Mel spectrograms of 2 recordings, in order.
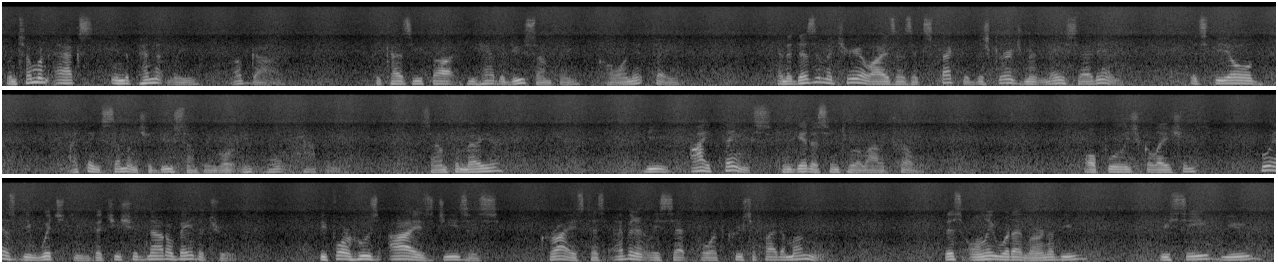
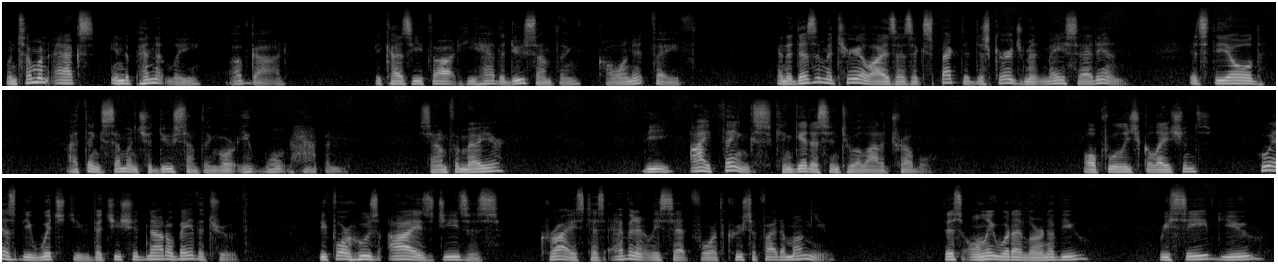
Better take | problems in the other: second | hiss; loud; throughout; 4 dB below the speech; faint in the second

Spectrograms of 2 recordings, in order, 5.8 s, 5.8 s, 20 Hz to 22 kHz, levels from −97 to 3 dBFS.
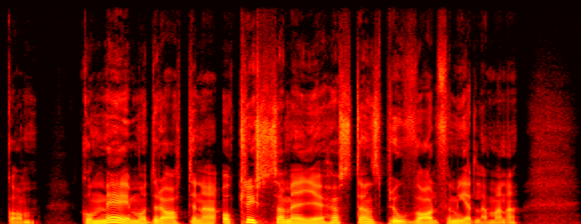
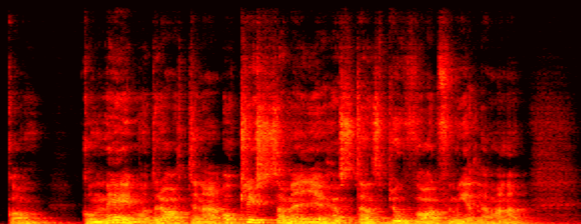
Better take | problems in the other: first | off-mic speech; far // room echo; slight; dies away in 0.6 s

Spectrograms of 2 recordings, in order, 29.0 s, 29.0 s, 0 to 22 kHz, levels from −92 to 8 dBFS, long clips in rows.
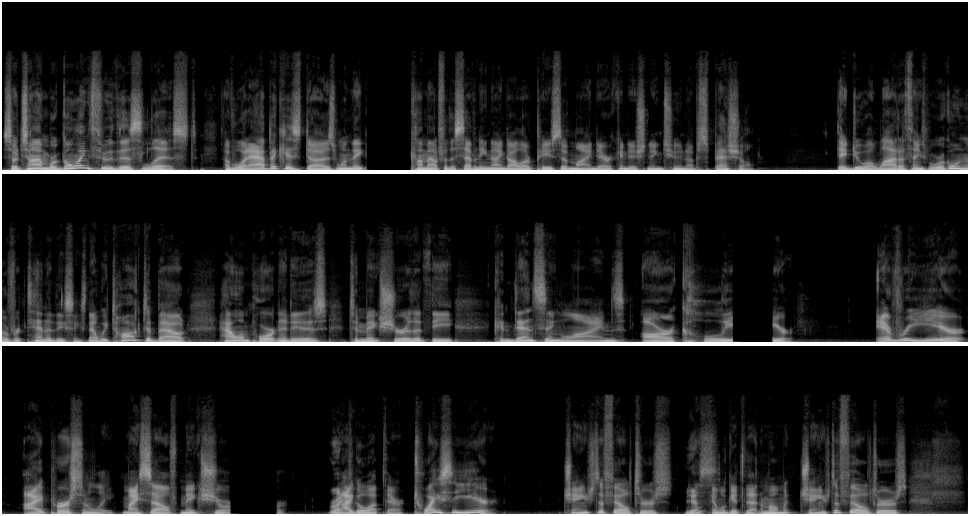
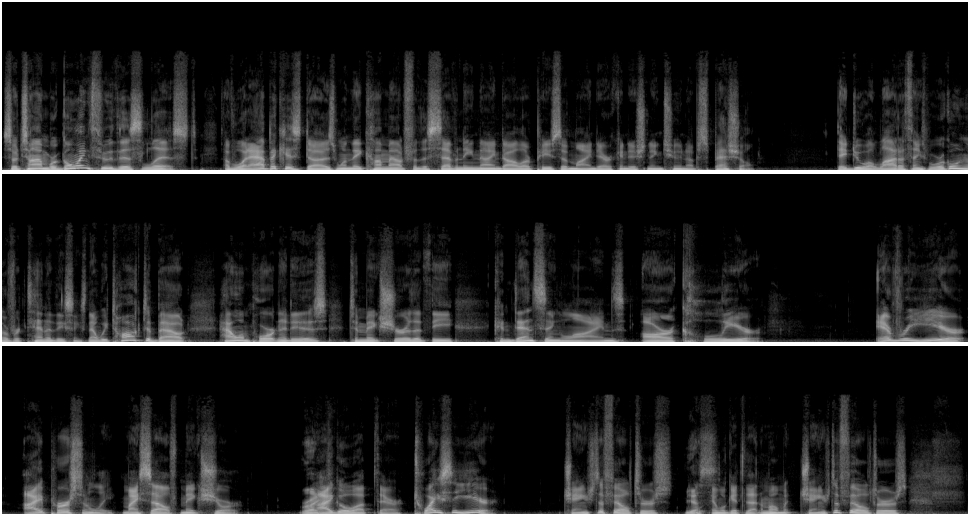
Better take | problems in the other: second | audio freezing; at 3.5 s, at 17 s and at 22 s

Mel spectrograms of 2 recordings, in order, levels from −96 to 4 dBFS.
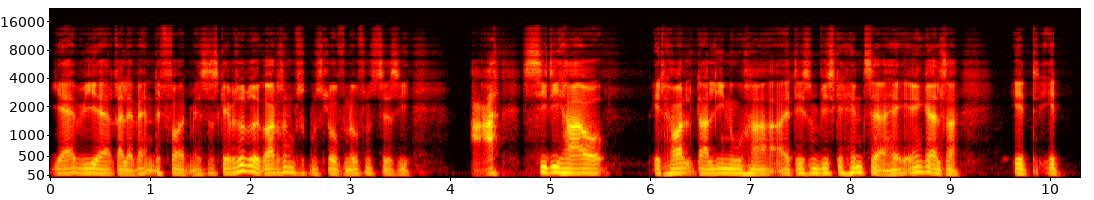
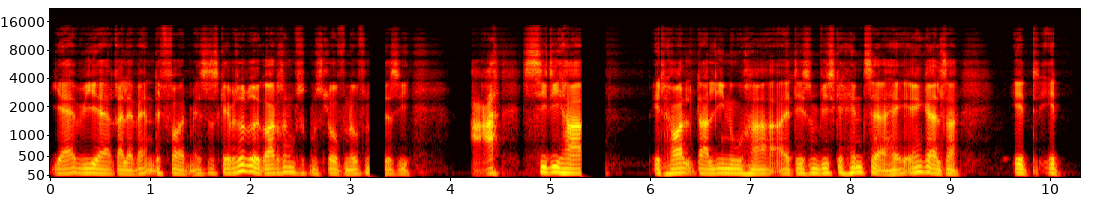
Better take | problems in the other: first | audio cutting out; at 3 s and at 5.5 s

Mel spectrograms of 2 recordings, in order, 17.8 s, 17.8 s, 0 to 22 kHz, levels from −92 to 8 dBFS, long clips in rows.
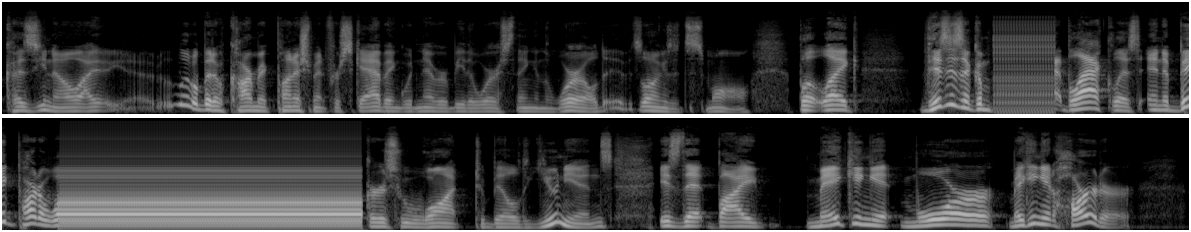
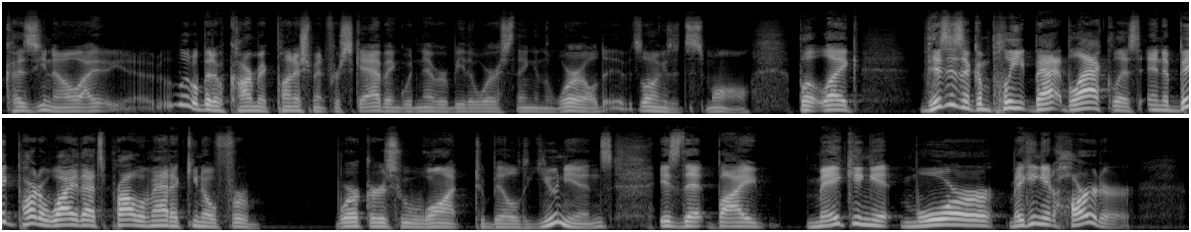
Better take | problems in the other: second | audio freezing; at 7.5 s and at 9.5 s for 2.5 s

